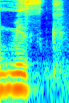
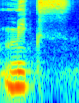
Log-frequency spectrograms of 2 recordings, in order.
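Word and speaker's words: مسك: khitamuhu misk harusnya sin dulu baru kaf. Nah, tadi Azril bacanya mix jadi kaf dulu baru sin tadi harusnya sin dulu baru kaf gitu.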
